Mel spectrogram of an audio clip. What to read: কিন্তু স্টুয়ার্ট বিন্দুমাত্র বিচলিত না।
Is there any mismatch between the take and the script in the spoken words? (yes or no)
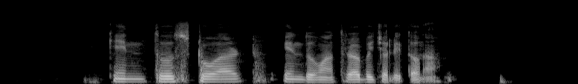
no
